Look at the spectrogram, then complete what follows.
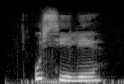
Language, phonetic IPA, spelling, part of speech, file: Russian, [ʊˈsʲilʲɪje], усилие, noun, Ru-усилие.ogg
- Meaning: effort, exertion, endeavour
